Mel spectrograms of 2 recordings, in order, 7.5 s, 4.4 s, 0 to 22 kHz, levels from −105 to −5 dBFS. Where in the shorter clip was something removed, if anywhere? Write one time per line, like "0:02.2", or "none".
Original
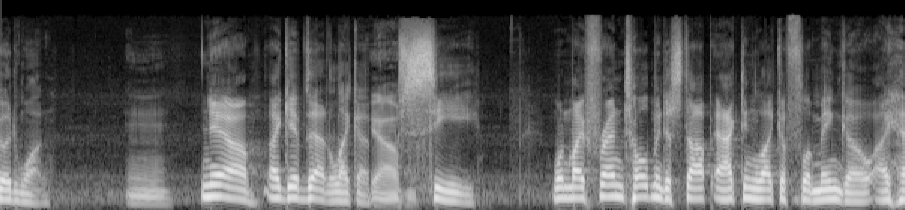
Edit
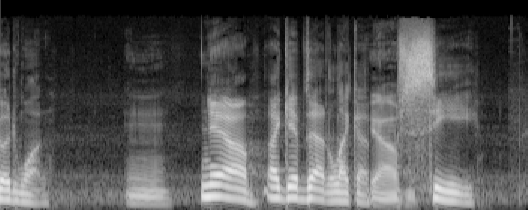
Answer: none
